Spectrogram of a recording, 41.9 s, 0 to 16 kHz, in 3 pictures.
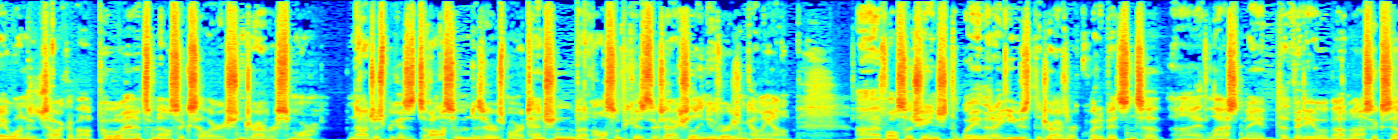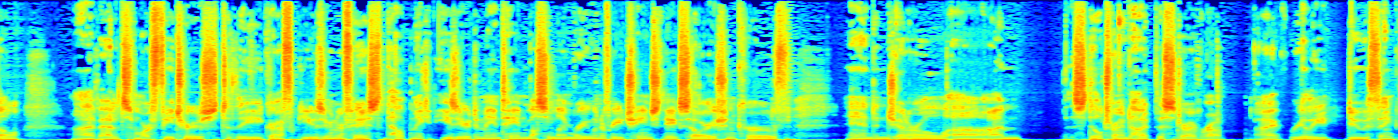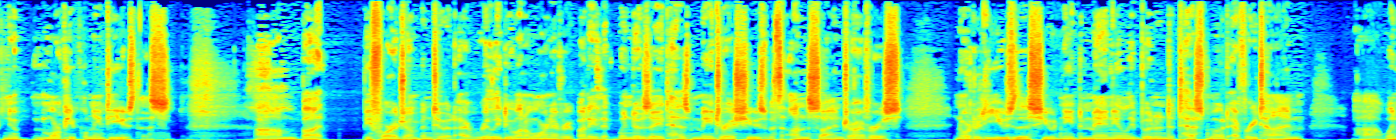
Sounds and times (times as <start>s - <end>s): Speech: 0.0s - 29.8s, 30.4s - 41.9s.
